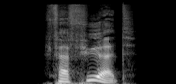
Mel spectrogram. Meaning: 1. past participle of verführen 2. inflection of verführen: third-person singular present 3. inflection of verführen: second-person plural present 4. inflection of verführen: plural imperative
- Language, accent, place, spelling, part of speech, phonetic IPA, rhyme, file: German, Germany, Berlin, verführt, verb, [fɛɐ̯ˈfyːɐ̯t], -yːɐ̯t, De-verführt.ogg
